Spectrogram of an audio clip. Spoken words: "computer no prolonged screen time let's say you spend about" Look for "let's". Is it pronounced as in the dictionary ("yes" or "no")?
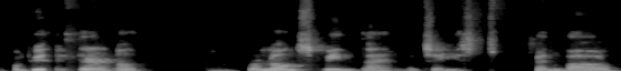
no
